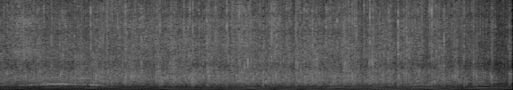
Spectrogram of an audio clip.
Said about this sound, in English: Amen. Come on, clap for everybody that said yes.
